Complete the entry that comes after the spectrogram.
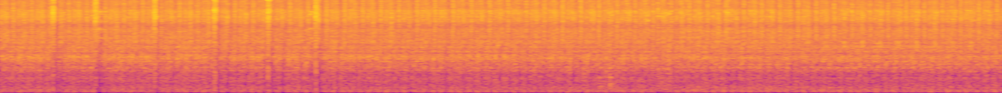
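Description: Overhead-valve pushrod engine idling with its valve cover off and the rocker gear exposed, with about six sharp clicks in the first three seconds as the rocker gear is worked by hand. The engine runs rough on one cylinder: a valve lifter or pushrod there is sticking and not following the camshaft, which the mechanic takes for the cause of the misfire.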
